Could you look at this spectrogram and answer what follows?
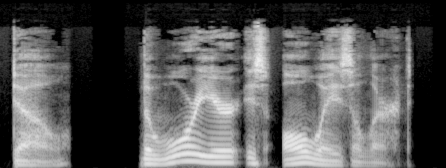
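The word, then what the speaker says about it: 道: The characteristics of the warrior in his fullness amount to a total way of life, what the samurai called a do, pronounced do.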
